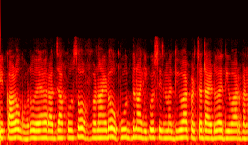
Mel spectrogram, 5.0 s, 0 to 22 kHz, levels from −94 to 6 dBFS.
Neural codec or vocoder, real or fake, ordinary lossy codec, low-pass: codec, 16 kHz, 4.8 kbps, FACodec; fake; none; none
